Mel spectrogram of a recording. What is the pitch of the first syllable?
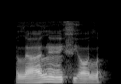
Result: rising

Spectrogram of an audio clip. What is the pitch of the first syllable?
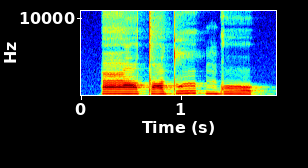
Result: low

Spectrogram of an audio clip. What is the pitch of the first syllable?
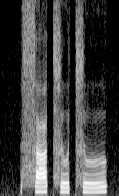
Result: rising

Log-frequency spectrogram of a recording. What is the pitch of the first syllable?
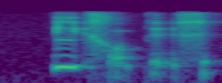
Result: high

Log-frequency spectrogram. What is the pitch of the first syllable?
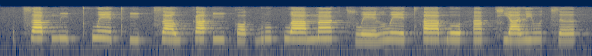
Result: high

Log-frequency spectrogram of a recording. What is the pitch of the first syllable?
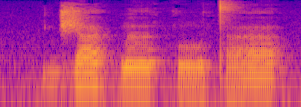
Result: high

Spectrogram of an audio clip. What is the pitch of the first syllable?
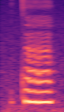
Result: low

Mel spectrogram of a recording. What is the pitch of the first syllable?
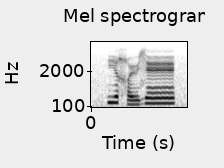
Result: high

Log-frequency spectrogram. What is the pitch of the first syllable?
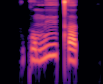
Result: rising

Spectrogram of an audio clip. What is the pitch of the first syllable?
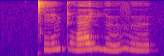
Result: rising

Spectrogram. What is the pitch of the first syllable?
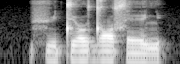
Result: low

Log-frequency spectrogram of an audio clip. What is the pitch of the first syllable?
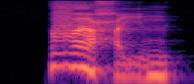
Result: falling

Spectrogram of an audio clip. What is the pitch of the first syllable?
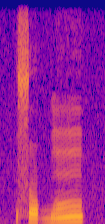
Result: low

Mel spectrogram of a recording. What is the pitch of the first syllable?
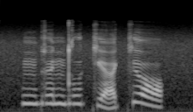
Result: high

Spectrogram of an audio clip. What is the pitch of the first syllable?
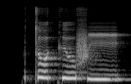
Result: high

